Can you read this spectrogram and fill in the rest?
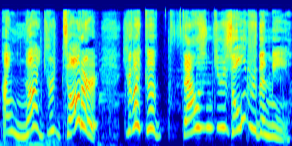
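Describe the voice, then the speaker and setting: A woman voicing a bratty, scheming little filly villain in a cartoon story, squeaky and indignant. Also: sing-song, a little slow, no echo, faint music behind, full character voice. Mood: outraged. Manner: indignant, exasperated, shouting. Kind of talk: cartoon fan fiction voice acting.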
